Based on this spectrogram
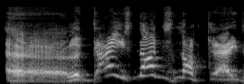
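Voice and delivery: high, drawn-out manager accent impression; a rough manager impression, still being worked on; Thomas Frank accent. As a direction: do the gaffer's accent at a press conference. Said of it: "I've been working on a Thomas Frank accent".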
